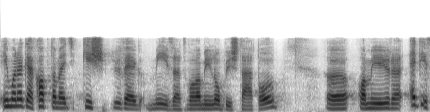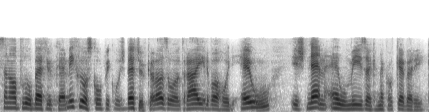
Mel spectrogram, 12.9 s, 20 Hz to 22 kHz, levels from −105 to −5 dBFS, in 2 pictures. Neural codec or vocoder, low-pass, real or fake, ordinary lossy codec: codec, 16 kHz, 0.5 kbps, X-Codec, HuBERT features, trained on LibriSpeech; 5.4 kHz; fake; none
